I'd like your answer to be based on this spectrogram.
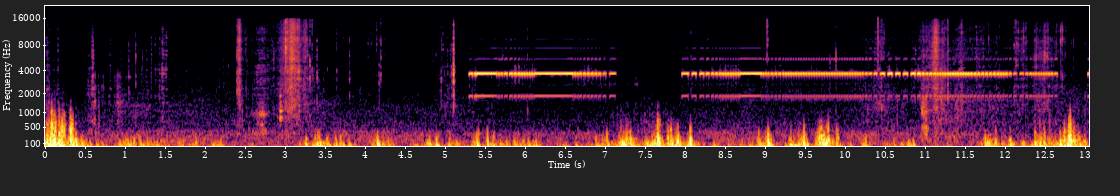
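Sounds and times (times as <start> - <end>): high-pitched electronic tone: 5.3 - 7.2, 8.0 - 12.8.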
